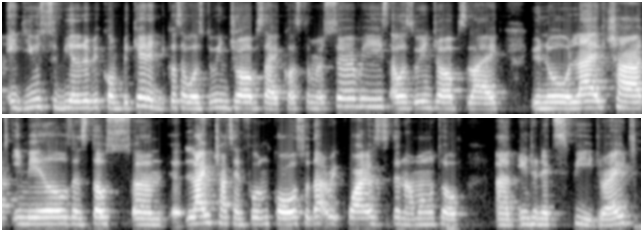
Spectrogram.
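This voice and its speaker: Woman livestream host from Cameroon, conversational with fillers, bright sound. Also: lowish voice. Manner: chatty, many fillers, talks to viewers in chat. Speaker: livestream host and remote work coach. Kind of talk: casual livestream advice.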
